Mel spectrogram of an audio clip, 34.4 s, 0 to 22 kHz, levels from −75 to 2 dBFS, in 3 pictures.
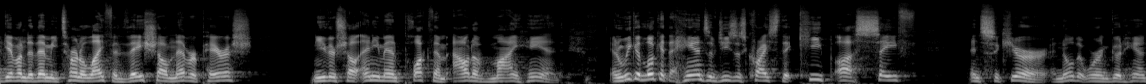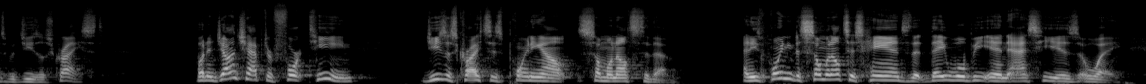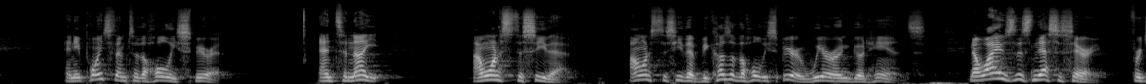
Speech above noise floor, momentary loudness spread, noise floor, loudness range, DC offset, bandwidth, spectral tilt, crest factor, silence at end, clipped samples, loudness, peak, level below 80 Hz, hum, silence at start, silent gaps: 62 dB; 13 LU; -87 dBFS; 6 LU; under 0.1%; 18.5 kHz; -3.5 dB/octave; 22 dB; 0 s; under 0.1%; -25 LUFS; -2 dBFS; -60 dBFS; none; 0 s; none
